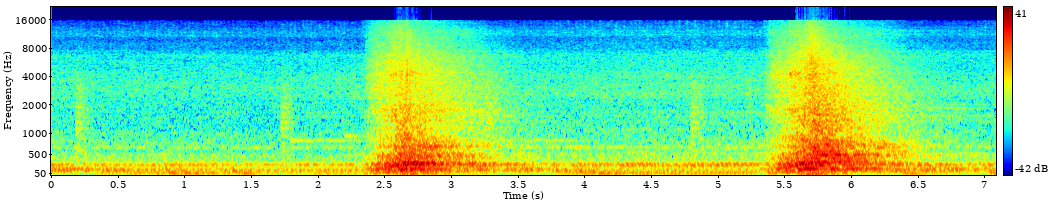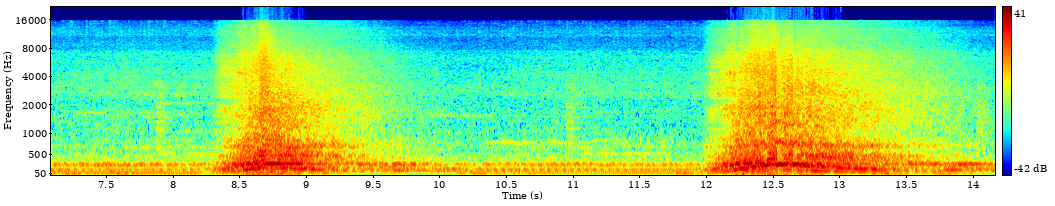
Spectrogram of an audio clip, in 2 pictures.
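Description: Porsche 911 Carrera GTS (991.2) twin-turbo flat-six idling at a standstill, with four throttle blips through its sports exhaust, each rising and falling in pitch in about a second, the last held a little longer.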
